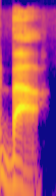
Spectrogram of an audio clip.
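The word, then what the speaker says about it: בר: Un autre mot très courant pour dire le fils, c'est bar. Prononcer bar.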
